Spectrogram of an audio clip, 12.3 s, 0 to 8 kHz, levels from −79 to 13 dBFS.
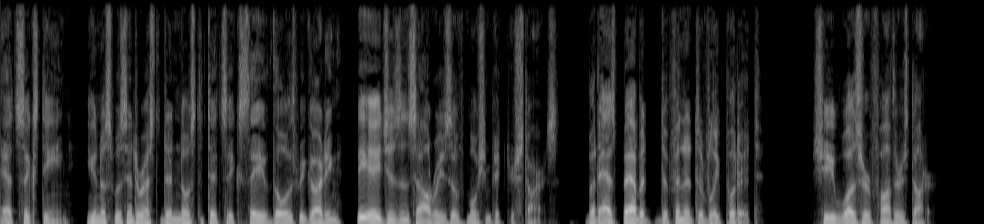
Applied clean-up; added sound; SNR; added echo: none; none; none; none.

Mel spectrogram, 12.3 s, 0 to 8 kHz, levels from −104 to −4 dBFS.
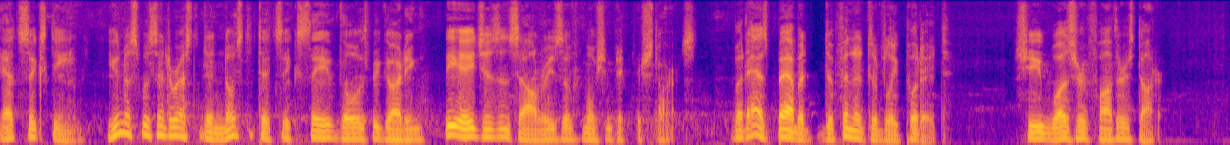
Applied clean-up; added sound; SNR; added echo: neural separator model SepFormer DNS4.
